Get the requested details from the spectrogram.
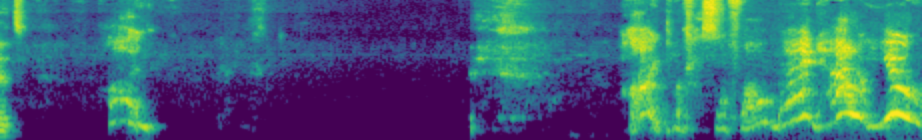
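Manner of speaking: very high-pitched puppet voice. The speaker tries a character's voice to greet a professor; Sweatshirt Sheep voice. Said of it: "you want me to try Sweatshirt Sheep?".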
